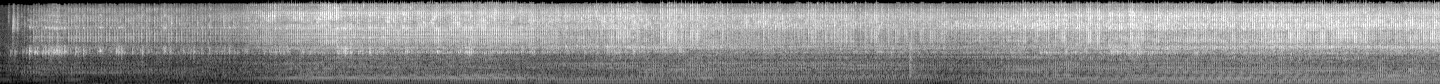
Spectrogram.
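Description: Tony Wright toy steam dairy engine, a small live-steam engine with a vertical copper boiler, starting suddenly as its flywheel is flicked and then running steadily with a hiss of steam. It grows louder about five seconds in and again after about twenty seconds.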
